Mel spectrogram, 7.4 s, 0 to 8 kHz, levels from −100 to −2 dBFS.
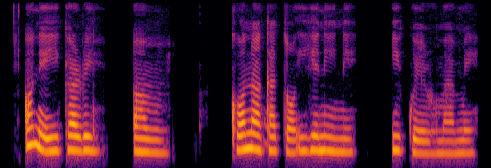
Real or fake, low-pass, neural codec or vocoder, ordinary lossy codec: real; none; none; none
